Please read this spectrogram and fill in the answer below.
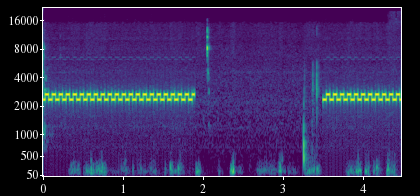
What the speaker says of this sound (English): I hate hearing phones ring.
